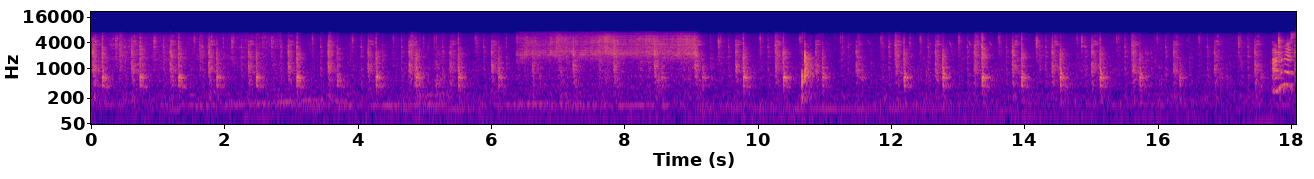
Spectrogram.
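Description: Leach-style treadle potter's wheel kept spinning by steady foot pumping: a regular clack about two to three times a second over a low steady rumble. A hiss lasts about three seconds midway through.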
